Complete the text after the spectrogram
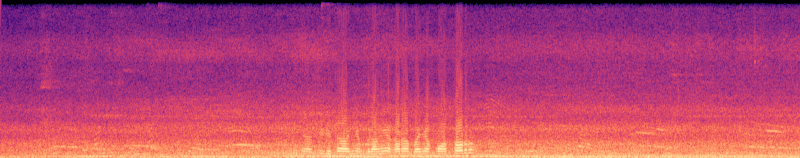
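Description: Motorbikes ride past close by.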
